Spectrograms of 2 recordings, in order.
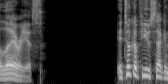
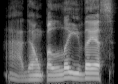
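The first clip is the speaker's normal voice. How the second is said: fuming; slower than usual. A narrator's reading. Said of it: "Applejack fumed".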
